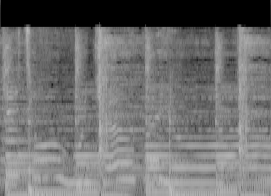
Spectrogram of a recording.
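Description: Tibetan pop song: a woman singing a melody with gliding ornaments over a steady beat of about two strokes a second and a bass line.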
